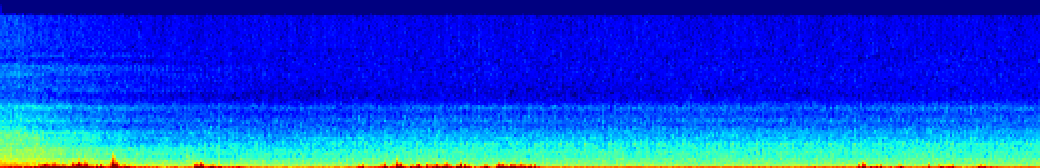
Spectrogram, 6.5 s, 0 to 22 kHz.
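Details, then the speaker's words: VW Golf GT 2.0 TDI, deep rough diesel clatter at idle between rev blips with no clean turbo spool, and smoking. The EGR valve was found stuck open and the turbo needed replacing. "That's it. Don't need to show you. It's smoking anyway. If anyone's got any idea on what the problem is, personally, I think it's a turbo."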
